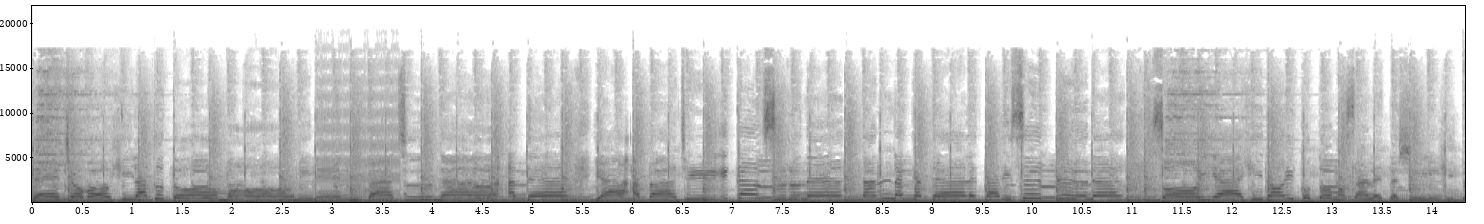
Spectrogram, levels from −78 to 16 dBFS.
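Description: From 2.84 to 3.67 s a GSM phone buzz appears: a harsh, raspy 217 Hz buzz with many harmonics, about 14 dB below the signal, from rectified 2G call bursts.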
